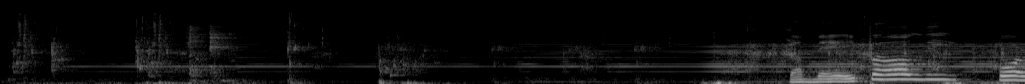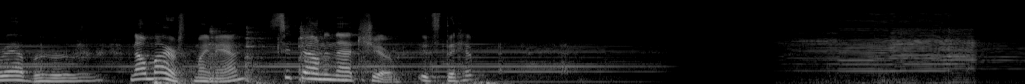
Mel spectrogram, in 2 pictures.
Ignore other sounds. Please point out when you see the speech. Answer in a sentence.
You can hear the speech from 7.9 to 15.0 s.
